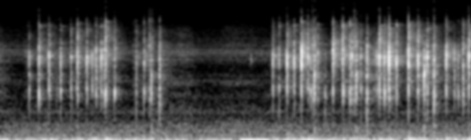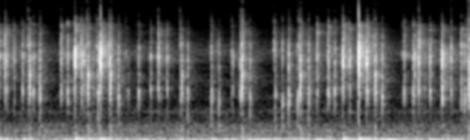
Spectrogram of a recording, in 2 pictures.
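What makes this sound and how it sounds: Fingertips type on a compact custom mechanical keyboard with Gateron Milky Yellow switches and red and pink plastic keycaps. Rapid, bright, short clacks come in dense bursts, with a brief quiet pause near the two-second mark before the typing resumes steadily.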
